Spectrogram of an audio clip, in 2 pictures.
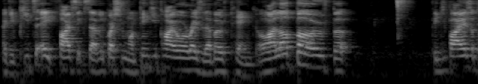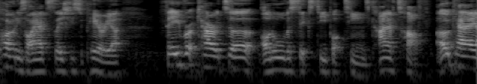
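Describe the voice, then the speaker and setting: A man's voice: mid-range voice, moderate pace, echoey room. A British man from the United Kingdom, answering fan questions in a casual, upbeat chat, reading each question aloud and often restarting his words.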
